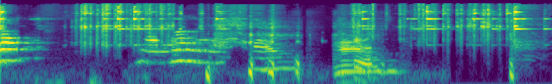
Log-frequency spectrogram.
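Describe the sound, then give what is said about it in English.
A small bell once used for a cat is shaken around and jingled in bright, rapid tinkling bursts, while voices make sounds alongside it. “Oh, no, I have the bell that I used to use for the wrestling cat. You shake it around.”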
